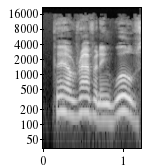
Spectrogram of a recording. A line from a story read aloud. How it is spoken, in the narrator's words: he exclaimed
